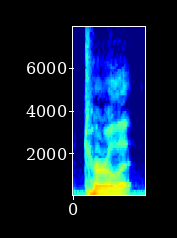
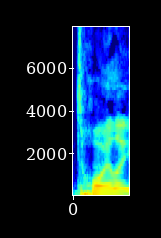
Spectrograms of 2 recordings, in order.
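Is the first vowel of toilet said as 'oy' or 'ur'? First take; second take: ur; oy. First: The first vowel is an 'ur' sound. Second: The first vowel is an 'oy' sound. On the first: "you say turlet" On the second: "Instead of toilet"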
